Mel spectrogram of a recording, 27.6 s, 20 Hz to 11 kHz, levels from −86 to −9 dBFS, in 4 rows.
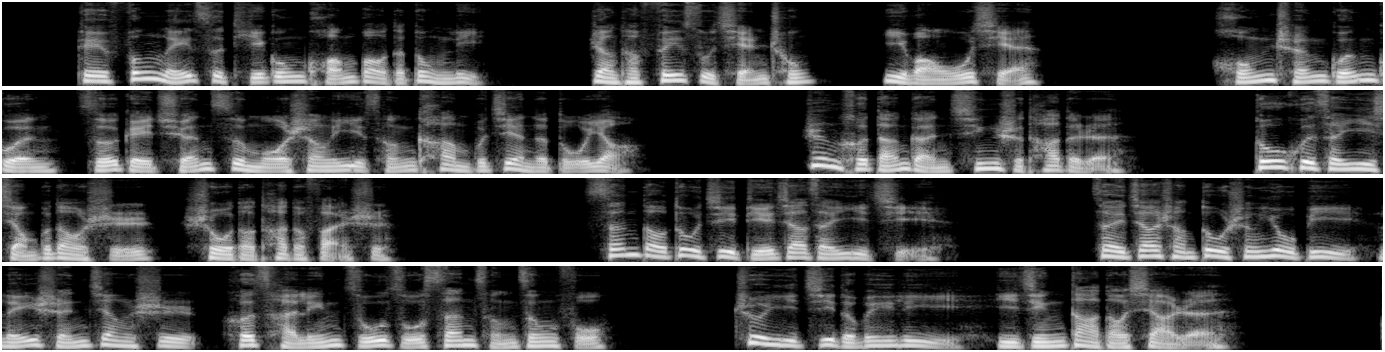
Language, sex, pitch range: Chinese, male, 115-155 Hz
